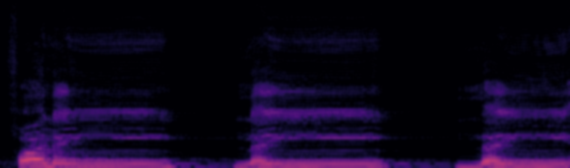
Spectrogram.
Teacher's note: کفاروں فلن یقبل، فلن، یہاں پر ادغام ہو رہا ہے، نون ساکن کے بعد یرملون کا یا آ گیا ہے، تو جب آپ نے یا سے ملانا ہے تو غنہ کے ساتھ ملانا ہے، یعنی کہ ناک میں آواز لے جانی ہے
